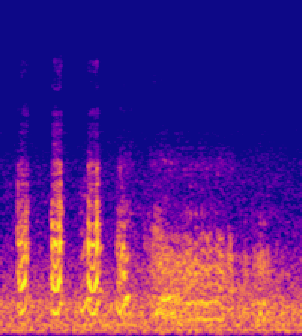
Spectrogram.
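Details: California sea lions at Crescent City harbor, Battery Point lighthouse in the distance; four loud harsh barks in quick succession, about half a second apart, then a lower drawn-out groaning call over steady background noise.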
